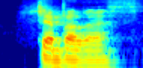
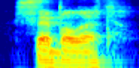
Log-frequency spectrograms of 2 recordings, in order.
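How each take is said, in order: First: The word begins with a 'sh' sound. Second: The word begins with an 's' sound. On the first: The speaker belongs to the accepted group. The speaker calls it right. "one uh, population says sh- shibboleth" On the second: The speaker belongs to the enemy group. The speaker calls it wrong. "the other says sibboleth because they don't have that in their linguistics"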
